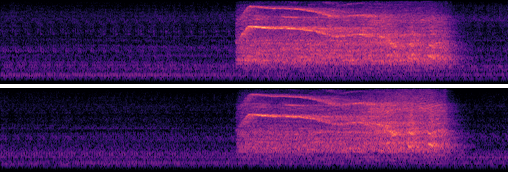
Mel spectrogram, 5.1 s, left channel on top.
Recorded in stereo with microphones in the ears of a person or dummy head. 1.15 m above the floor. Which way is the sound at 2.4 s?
50° left (ahead or behind).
